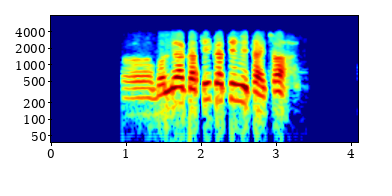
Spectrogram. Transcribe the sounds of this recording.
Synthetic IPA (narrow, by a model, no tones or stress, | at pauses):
bʌlijakʌt̪ʰikʌt̪ʰinit̪ʰajt͡sʰʌ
